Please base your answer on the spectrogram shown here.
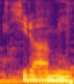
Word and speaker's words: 洸美: 台湾系 J-POP シンガーソングライターのひろみです。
